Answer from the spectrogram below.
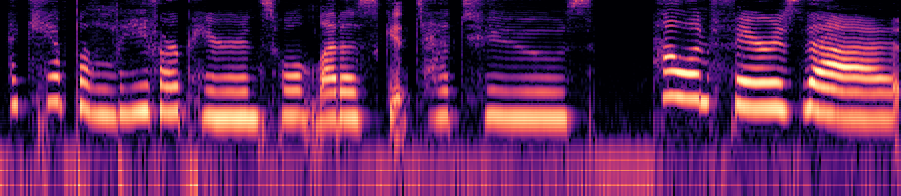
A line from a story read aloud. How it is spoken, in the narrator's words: Chloe whined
